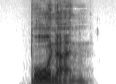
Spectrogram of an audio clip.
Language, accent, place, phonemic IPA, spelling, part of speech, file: German, Germany, Berlin, /ˈboːnɐn/, bohnern, verb, De-bohnern.ogg
- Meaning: 1. to polish with wax 2. to scrub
